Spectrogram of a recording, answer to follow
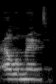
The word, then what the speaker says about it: LMNT: relight from redmond's and the element lmnt is how it's spelled i think all of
